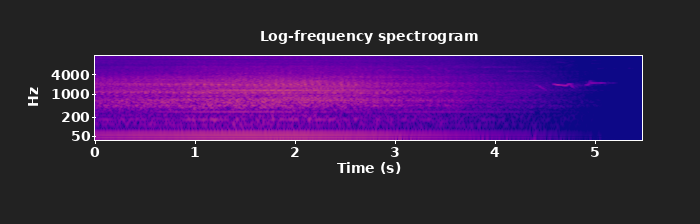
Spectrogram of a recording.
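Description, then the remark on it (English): A tractor engine chugs steadily at a low, heavy rumble, holding fairly loud before fading away over the last seconds, with a few faint bird chirps near the end. “Some farmers use a tractor.”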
